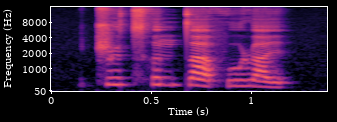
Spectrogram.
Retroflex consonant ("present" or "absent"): present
